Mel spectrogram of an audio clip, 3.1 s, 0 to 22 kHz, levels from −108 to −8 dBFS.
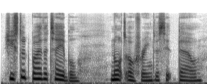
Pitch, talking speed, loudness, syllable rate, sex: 195 Hz, 195 wpm, -18 LUFS, 5.1 syllables/s, female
